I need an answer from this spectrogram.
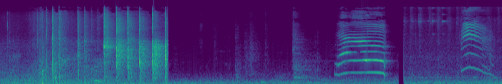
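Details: Domestic cat in a funny pet compilation, indoors: rattling clicks and taps first, then after a quiet gap a long harmonic meow, followed by a second shorter meow that rises and then falls.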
